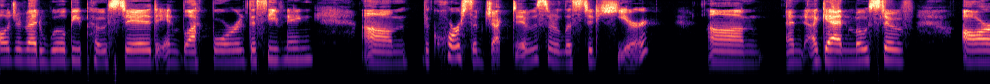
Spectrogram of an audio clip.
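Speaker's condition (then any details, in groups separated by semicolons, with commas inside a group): No condition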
